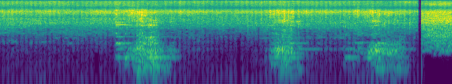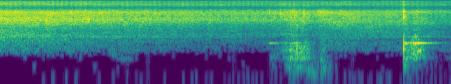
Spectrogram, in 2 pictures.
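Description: Cauliflower and potato frying in a metal kadhai with a steady sizzle, while a metal spatula scrapes the pan in a few short strokes as the vegetables are stirred. The sizzle gets louder about four seconds in.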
